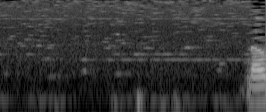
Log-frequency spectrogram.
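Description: Steady low hum with one sharp click about halfway through, a computer mouse click on the browser's reload button. A man's voice starts at the very end.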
